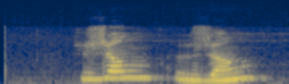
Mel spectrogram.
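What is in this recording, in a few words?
"Reng", Chinese syllable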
